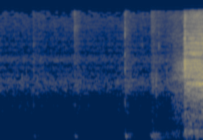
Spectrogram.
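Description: Faint, short scratches of a stylus writing on a tablet screen, louder toward the end.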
